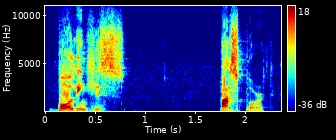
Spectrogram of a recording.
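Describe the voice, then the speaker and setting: Spanish guy doing comedy, mid pitch, laid back, keeps saying you know. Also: takes it slowly, creaky, a little hiss or hum. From Spain. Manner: relaxed, self-deprecating, lots of "you know". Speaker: stand-up comic. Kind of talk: stand-up and chat after the set.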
